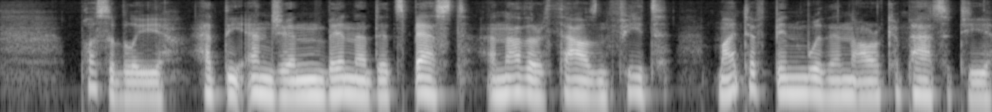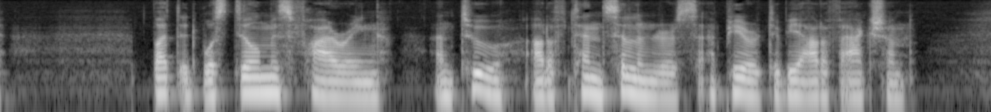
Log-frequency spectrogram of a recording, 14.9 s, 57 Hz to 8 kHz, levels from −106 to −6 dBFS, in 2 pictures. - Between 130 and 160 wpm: Yes, average, 140 wpm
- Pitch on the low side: Yes, low, 120 Hz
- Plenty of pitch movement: No, average, 2.7 semitones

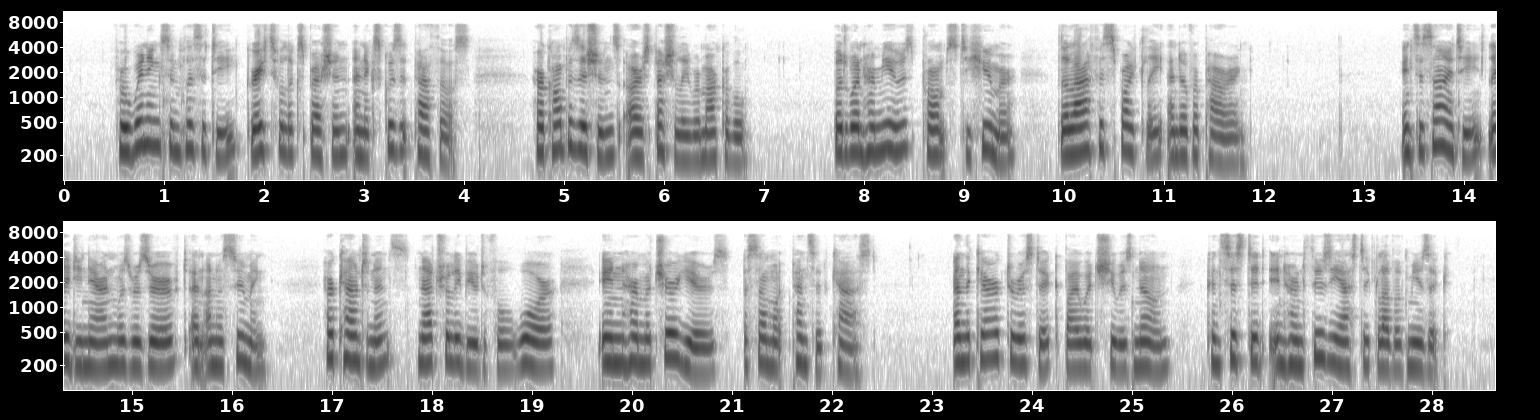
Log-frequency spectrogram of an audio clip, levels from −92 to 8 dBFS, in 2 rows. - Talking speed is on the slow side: Yes, slow, 130 wpm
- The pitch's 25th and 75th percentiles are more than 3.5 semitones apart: No, average, 2.9 semitones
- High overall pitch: Yes, high, 205 Hz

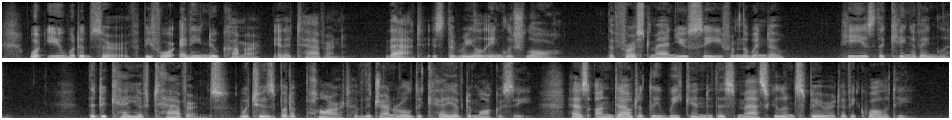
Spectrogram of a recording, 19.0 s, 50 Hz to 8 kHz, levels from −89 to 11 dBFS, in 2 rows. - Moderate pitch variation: Yes, average, 4.0 semitones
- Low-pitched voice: No, medium, 165 Hz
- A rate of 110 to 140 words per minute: No, average, 170 wpm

